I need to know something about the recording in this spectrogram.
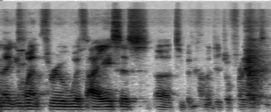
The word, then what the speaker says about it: IACIS: IASIS. IASIS. All right. I just want to shorten it for today. Yes. All right. So IASIS. Tell us about that program that you went through with IASIS to become a digital forensics examiner.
